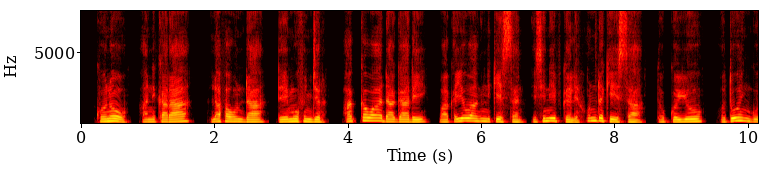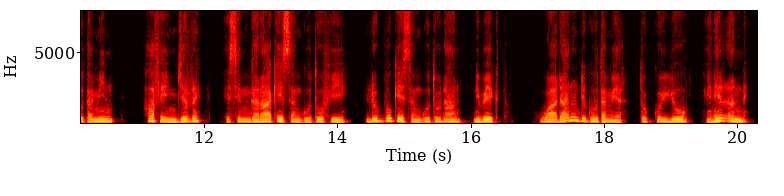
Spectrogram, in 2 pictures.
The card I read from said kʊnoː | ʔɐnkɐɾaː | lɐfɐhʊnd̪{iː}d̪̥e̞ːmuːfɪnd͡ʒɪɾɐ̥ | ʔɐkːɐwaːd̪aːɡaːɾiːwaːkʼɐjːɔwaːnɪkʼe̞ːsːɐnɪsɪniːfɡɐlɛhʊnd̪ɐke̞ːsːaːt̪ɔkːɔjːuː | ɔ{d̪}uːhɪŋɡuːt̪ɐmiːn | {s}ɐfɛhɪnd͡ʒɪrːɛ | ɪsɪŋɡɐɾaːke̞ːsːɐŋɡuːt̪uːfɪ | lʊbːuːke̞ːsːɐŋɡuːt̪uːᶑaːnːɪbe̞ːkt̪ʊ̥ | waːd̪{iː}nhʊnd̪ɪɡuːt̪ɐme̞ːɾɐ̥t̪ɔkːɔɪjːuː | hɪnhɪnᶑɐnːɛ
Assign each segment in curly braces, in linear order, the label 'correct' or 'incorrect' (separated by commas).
incorrect, incorrect, incorrect, incorrect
